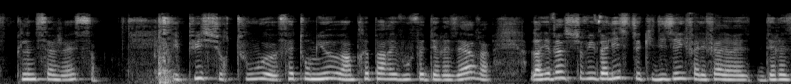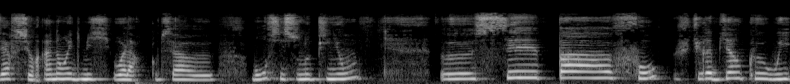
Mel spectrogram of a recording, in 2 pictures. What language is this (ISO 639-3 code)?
fra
